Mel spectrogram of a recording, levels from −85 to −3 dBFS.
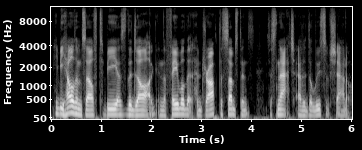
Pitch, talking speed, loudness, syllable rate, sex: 110 Hz, 220 wpm, -20 LUFS, 5.7 syllables/s, male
